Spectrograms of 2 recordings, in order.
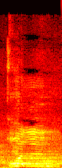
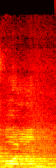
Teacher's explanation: Tapi dia membedakannya kalau huruf qof pangkal lidah sedikit ke belakang. Kalau huruf kaf pangkal lidah sedikit ke depan.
